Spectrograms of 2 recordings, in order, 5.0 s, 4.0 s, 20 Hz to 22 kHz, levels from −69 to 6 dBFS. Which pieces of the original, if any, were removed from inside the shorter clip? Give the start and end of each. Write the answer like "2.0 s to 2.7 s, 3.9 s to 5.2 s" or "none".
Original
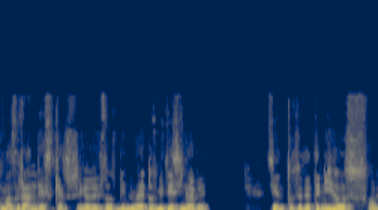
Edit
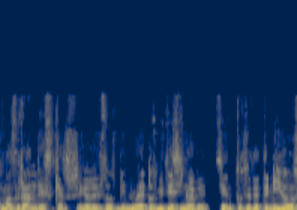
2.8 s to 3.5 s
